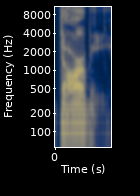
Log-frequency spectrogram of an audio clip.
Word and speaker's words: Derby: Is in England, they always pronounce Derby Darby.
